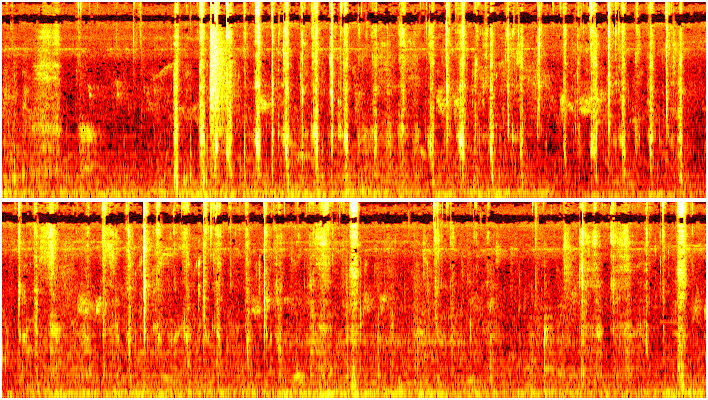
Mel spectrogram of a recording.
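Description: A person chewing crunchy food with the mouth close to the microphone: a run of crisp crunches and wet mouth clicks that comes thick and fast from about two and a half seconds in, then grows sparser in the second half.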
